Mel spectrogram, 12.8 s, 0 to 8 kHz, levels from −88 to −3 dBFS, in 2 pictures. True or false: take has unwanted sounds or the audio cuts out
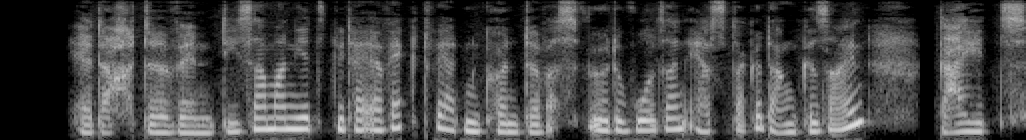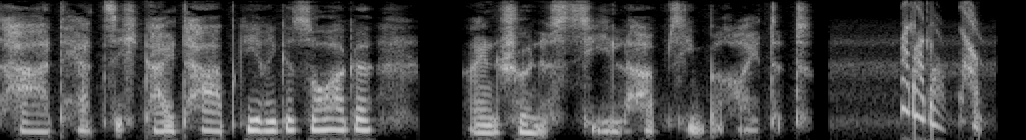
true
